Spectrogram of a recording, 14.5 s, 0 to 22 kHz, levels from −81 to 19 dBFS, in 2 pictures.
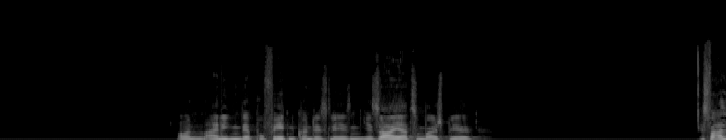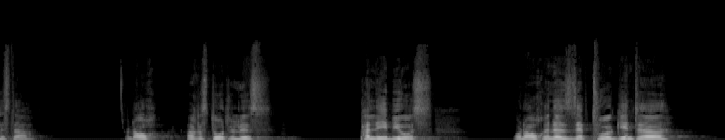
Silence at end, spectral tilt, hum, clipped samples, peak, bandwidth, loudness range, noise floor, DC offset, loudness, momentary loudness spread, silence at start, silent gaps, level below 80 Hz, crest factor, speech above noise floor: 0.55 s; -6.5 dB/octave; none; under 0.1%; -4 dBFS; 14.5 kHz; 15 LU; -89 dBFS; under 0.1%; -24 LUFS; 18 LU; 1.8 s; none; -66 dBFS; 22 dB; 65 dB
